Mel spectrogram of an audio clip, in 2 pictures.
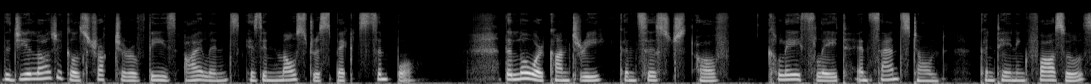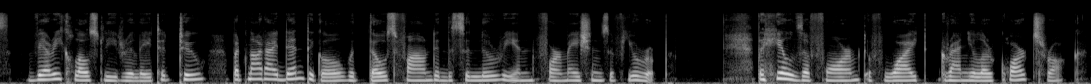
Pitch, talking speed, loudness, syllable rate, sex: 200 Hz, 130 wpm, -20 LUFS, 4.6 syllables/s, female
